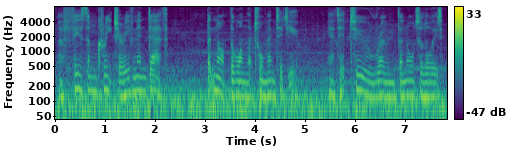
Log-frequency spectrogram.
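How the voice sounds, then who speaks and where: A woman playing a solemn, ominous storyteller, narrating a dark fantasy game in a measured, hushed, dramatic manner. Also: rumbling low, fairly even intonation, gravelly, background noise, heavily acted. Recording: music under the voice. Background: music.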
